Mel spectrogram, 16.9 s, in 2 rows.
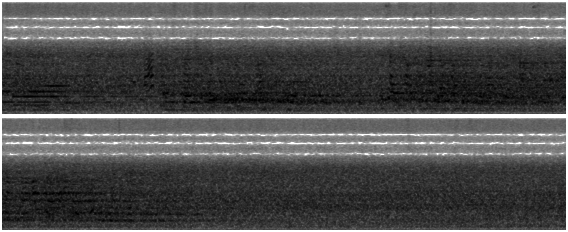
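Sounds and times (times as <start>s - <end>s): diesel railcar running: 0.0s - 16.9s
faint whine: 0.0s - 16.9s.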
